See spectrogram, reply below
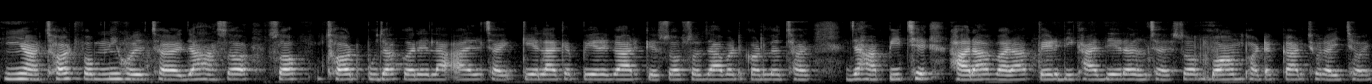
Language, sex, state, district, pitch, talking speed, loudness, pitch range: Maithili, female, Bihar, Samastipur, 230 Hz, 120 wpm, -19 LUFS, 225-240 Hz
